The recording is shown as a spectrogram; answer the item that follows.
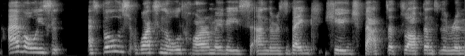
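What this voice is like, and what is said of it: Strong regional accent, quick speech. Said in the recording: “hopefully everybody understands my accent too. So if I go too quick,”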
